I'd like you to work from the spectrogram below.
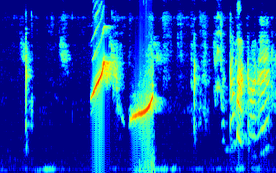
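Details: Talkative pet parrot: a single click, then two loud whistled notes, the first rising steeply and the second sliding upward, followed by quick raspy, voice-like chattering with a low background hum.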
